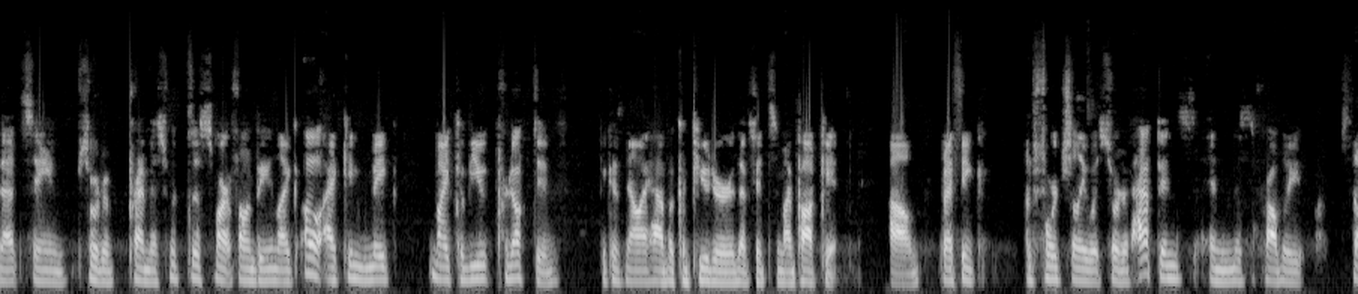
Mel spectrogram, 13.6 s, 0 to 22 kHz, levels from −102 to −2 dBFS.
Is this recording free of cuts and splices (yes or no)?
yes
